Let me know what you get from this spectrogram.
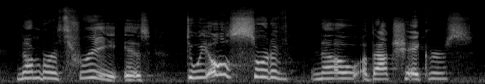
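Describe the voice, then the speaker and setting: There is noticeable background noise behind this woman. Her pitch variation is ordinary. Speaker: novelist and journalist giving a talk. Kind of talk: lecture. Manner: reads from a script.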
